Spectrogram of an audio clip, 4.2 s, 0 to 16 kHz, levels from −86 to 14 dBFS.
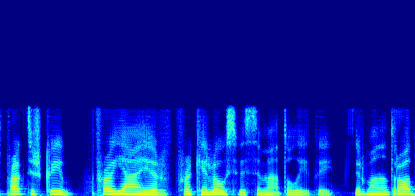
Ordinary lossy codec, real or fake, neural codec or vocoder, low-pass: AAC, 96 kbps; fake; codec, 16 kHz, about 1 kbps, DyCAST, with the encoder's durations; 7.2 kHz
